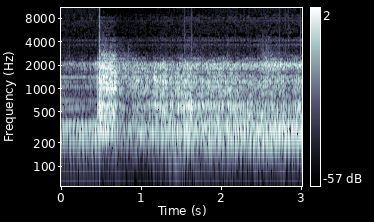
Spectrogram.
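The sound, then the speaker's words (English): A car driving fast on a stormy night gives a steady, loud engine drone. A single sharp bang cuts through near the start, then the hum continues unbroken. “A night just like the last time you drove out this way, isn't it, Tom? Stormy, dismal, dangerous. And you're driving faster than you should.”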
